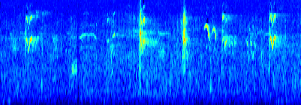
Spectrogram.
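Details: Spotted redshank giving scattered high whistled calls, with short upswept and wavy notes and sharp ticks spaced irregularly, in a quiet outdoor setting.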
